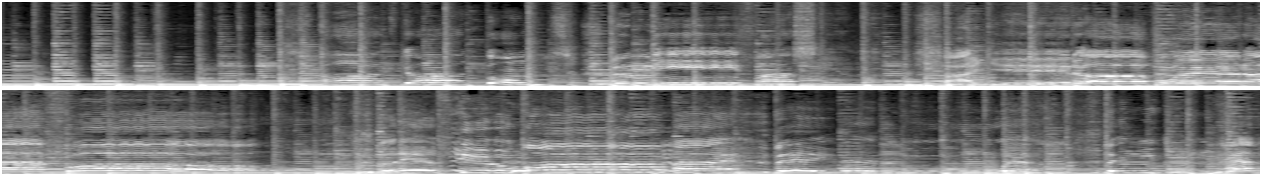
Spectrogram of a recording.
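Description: Acoustic guitar strummed steadily, with a man's voice coming in a few seconds in and singing a melody over it.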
